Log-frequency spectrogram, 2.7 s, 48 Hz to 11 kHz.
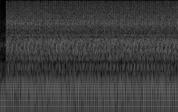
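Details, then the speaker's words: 2012 Scion tC with a squeal while driving and a recent stall on stopping, cold start: steady, even rumble with no knocks or misses, idling near 1000 rpm while cold; normal cold idle. "okay so it's idling around a thousand right now but I think that's just because it's cold"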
